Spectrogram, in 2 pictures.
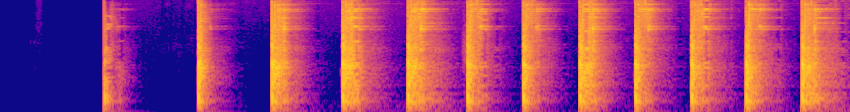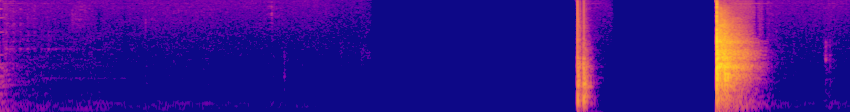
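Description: A leather punch hammered into leather for a card holder: a rapid run of about a dozen sharp, close metallic strikes speeding up slightly, then silence, followed by two more isolated blows.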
